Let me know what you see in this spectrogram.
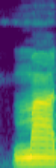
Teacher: harus kita panjangkan menjadi lima harakat karena ini merupakan Mad Jaiz munfasil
